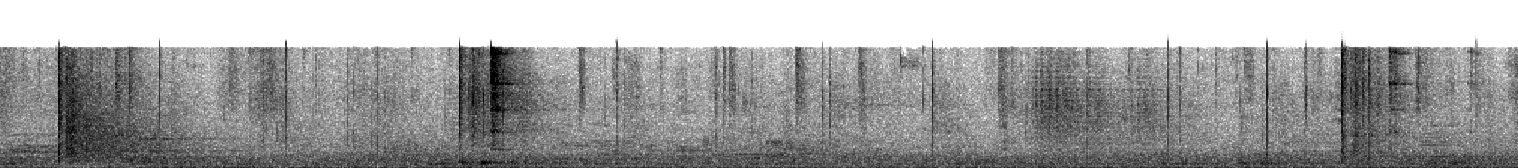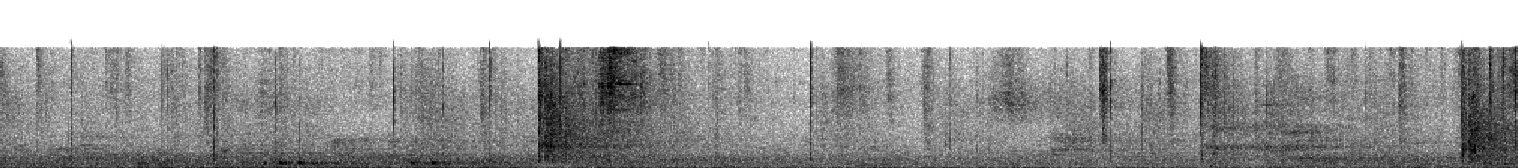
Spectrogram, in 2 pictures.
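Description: A bat cracks against a baseball again and again.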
